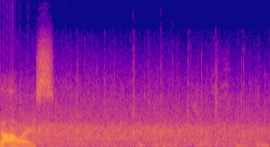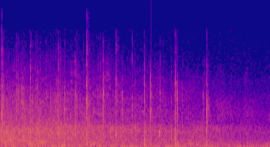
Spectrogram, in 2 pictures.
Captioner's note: audience applauds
